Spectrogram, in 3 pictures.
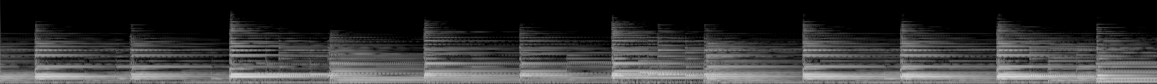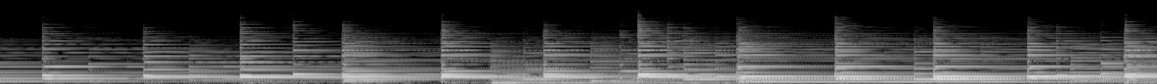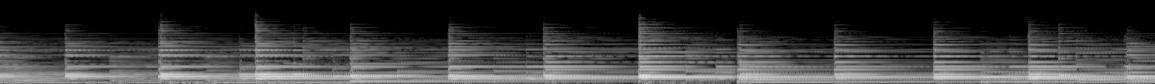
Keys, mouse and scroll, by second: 0.6 scroll down 1, 1.7-2.4 scroll up 1, 2.4 scroll down 1, 3.6 scroll up 1, 4.5-4.9 scroll down 1, 6.1-6.7 scroll up 1, 6.7-7.5 scroll down 1, 7.6 scroll up 1, 8.5 Page_Down, 9.5 scroll up 1, 11.5 scroll down 1, 12.8-14.2 scroll up 1, 14.2 scroll down 1, 15.3 scroll up 1, 16.0-17.0 scroll down 1, 17.0-18.0 scroll up 1, 18.0-19.0 scroll down 1, 19.0-19.8 scroll up 1, 20.1-20.4 scroll down 1, 21.2 Page_Down, 22.9-23.3 scroll up 1, 23.6 scroll down 1, 25.4-25.7 scroll up 1, 25.9 scroll down 1, 26.9 scroll up 1, 27.2-28.3 scroll down 1, 28.3 click, 30.1 Page_Up, 30.9 Page_Up, 32.9 Page_Up, 33.8 Page_Down, 34.2 Page_Down.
